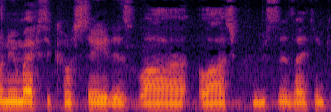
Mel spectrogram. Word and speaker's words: Las Cruces: map although no New Mexico State is la las cruces I think it's how you pronounce it New Mexico is an Albuquerque over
